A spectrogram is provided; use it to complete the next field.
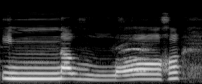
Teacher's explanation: ان اللہ، نون پہ ہم غنہ کریں گے کیونکہ نون مشدد حالت میں ہے، اور لفظ اللہ کے نام کو موٹا پڑھیں گے کیونکہ اللہ کے نام سے پہلے حرف کے اوپر زبر ہے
